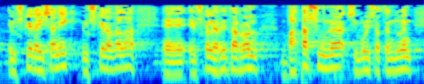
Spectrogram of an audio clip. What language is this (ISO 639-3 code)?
eus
